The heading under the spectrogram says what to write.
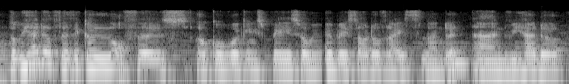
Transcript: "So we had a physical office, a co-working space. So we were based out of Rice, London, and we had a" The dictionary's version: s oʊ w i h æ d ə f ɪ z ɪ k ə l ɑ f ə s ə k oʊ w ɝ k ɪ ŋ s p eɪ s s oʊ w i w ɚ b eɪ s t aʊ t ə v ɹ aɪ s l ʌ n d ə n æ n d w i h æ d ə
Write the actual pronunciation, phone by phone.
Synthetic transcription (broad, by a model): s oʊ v i h æ d ə f ɪ z ɪ k ə l ɑ f ə s ə k oʊ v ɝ k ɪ ŋ s p eɪ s s oʊ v i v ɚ b eɪ s t aʊ t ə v ɹ aɪ s l ʌ n d ə n æ n d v i h æ d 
